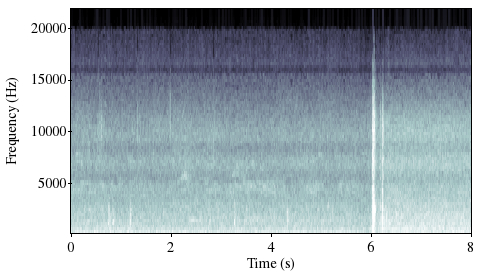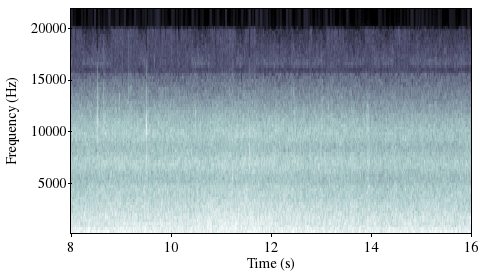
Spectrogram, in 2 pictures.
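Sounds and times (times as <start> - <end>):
outdoor background hiss: 0.0 - 16.0.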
